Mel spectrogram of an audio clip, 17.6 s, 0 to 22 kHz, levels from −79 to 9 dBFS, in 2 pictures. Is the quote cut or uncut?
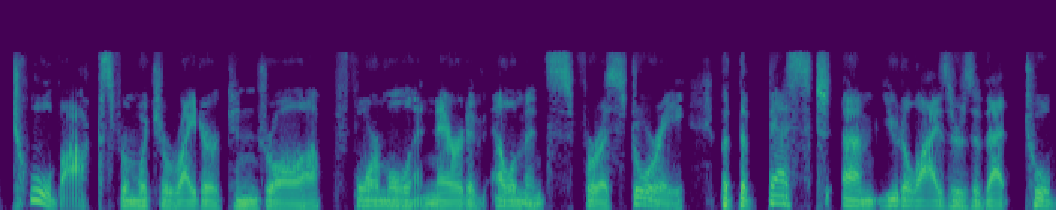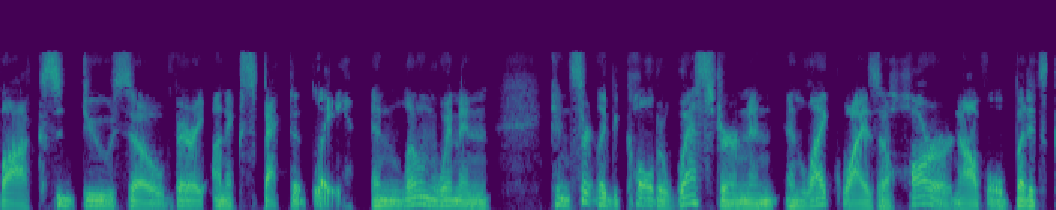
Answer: uncut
